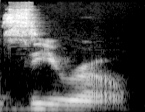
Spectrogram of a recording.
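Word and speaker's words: xero: mico a nico xantho zero that x is always pronounced as a z for whatever strange reason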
